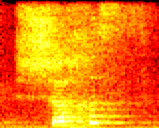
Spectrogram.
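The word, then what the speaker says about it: شخص: In the singular, it's shakhs. Shakhs, it's a one-syllable word.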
